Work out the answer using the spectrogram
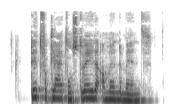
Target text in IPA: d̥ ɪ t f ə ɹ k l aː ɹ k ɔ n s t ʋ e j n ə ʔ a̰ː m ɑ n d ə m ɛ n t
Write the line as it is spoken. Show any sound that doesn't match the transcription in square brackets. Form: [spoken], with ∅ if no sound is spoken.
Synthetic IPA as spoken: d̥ ɪ t f ə ɹ k l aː ɹ [t] ɔ n s t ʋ e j [d] ə ʔ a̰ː m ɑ n d ə m ɛ n t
